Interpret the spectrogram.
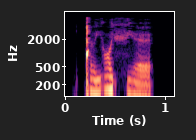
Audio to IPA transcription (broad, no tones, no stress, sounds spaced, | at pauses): ǃ ɘ j ɔ fʲ ɛ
